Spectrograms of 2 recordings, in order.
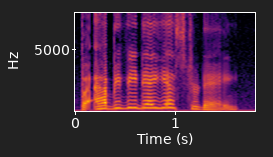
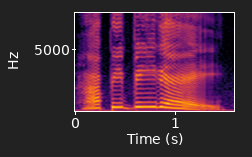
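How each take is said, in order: First: Said in the usual way. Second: Slow, high stretched greeting; drawn-out greeting. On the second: Real, not acted. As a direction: draw out the greeting happily.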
